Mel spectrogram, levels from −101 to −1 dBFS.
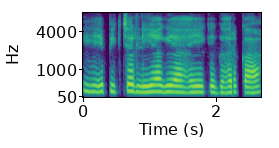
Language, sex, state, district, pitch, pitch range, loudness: Hindi, female, Bihar, Bhagalpur, 210 Hz, 205-225 Hz, -19 LUFS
